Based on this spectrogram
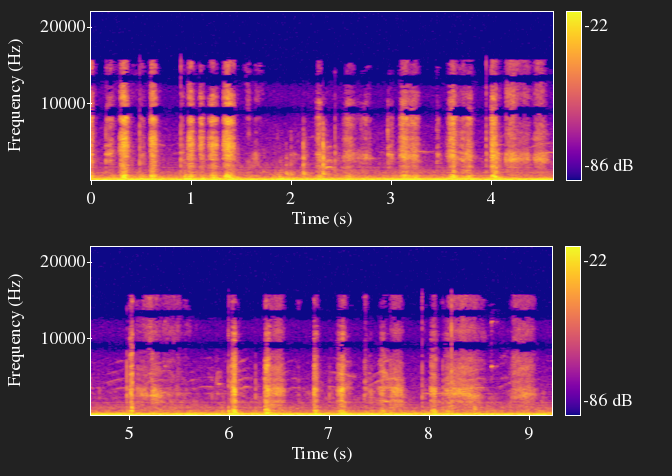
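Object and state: Paper sketchbook page scratched by a pen nib.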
